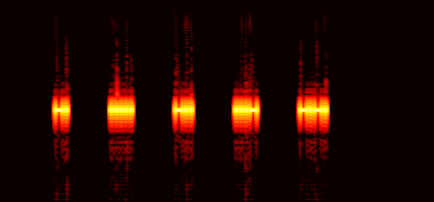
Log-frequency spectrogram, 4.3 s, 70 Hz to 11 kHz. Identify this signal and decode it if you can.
Morse code, heard as a keyed tone, about 53 wpm, spaced as for 17 wpm, 700 Hz. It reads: N5DVC
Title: USA Call Signs - 5 Characters - 6x Character Spacing - 50wpm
